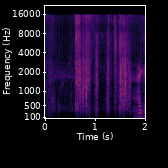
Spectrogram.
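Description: Footsteps crunching through deep snow, a run of crunches starting about half a second in.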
